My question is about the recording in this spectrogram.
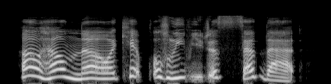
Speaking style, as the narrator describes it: Sean started laughing

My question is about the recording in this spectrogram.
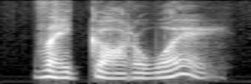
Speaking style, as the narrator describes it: Peabody murmured

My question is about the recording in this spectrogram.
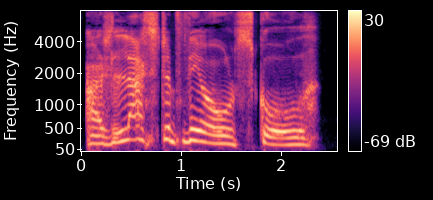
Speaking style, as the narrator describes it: Jack added gruffly

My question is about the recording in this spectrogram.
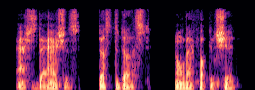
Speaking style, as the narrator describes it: muttering

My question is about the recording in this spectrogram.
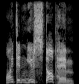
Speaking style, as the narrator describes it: I yelled

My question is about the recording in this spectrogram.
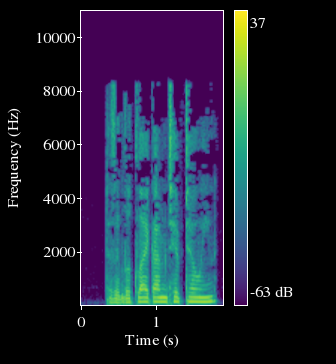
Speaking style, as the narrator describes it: He drawls

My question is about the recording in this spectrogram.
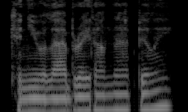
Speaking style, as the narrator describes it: the therapist said, her tone mildly sedating

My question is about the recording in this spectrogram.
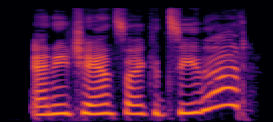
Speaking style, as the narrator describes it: I ask cheerfully

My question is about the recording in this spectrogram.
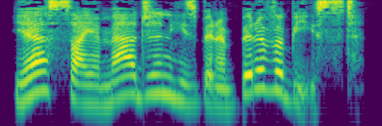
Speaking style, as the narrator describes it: chuckles

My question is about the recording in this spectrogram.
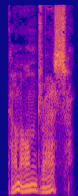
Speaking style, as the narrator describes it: growled Driskin

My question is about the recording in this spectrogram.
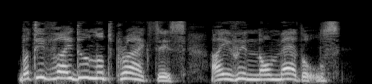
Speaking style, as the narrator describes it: he said in a Russian accent

